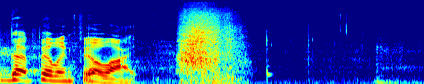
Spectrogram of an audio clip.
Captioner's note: exhales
